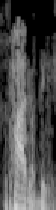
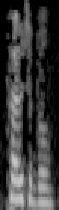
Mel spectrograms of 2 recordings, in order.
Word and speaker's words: potable: Potabi. It wasn't portable. It was Potabi. – What was it? Was it portable? – Wannabe? – Potable.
